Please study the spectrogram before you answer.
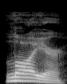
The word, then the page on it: lawyer: American English; ɑː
